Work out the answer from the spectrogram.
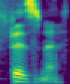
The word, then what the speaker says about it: business: Which makes it more difficult to spell because there's that I that's basically silent. Right. Business.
